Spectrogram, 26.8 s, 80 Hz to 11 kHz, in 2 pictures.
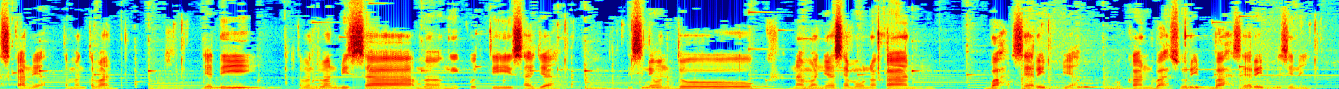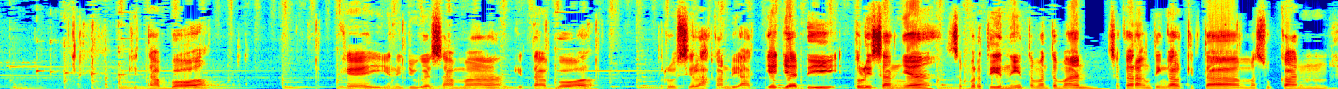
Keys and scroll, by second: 1.1 ctrl+b, 2.9 ctrl+], 7.0 b, 8.8 Return, 11.5 Delete, 15.9 ctrl+b, 18.4 ctrl+b, 20.5 ctrl+a.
